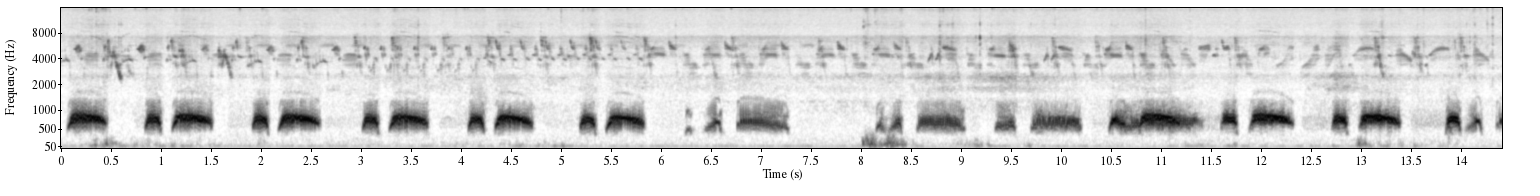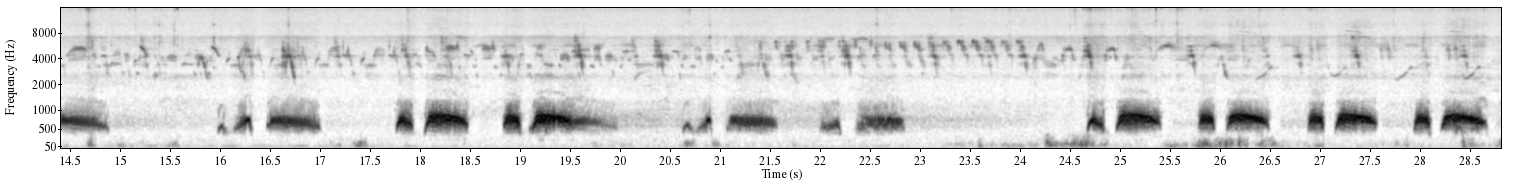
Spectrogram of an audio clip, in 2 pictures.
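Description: Spotted doves cooing: runs of short, evenly spaced coos, broken by brief pauses, with faint high chirping of small birds behind.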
